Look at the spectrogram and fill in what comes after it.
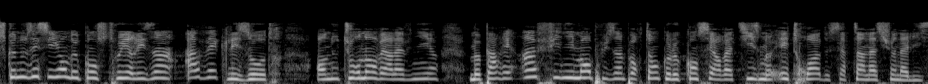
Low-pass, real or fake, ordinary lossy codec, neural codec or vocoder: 7.2 kHz; fake; none; codec, 16 kHz, 8 kbps, FreqCodec, larger model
